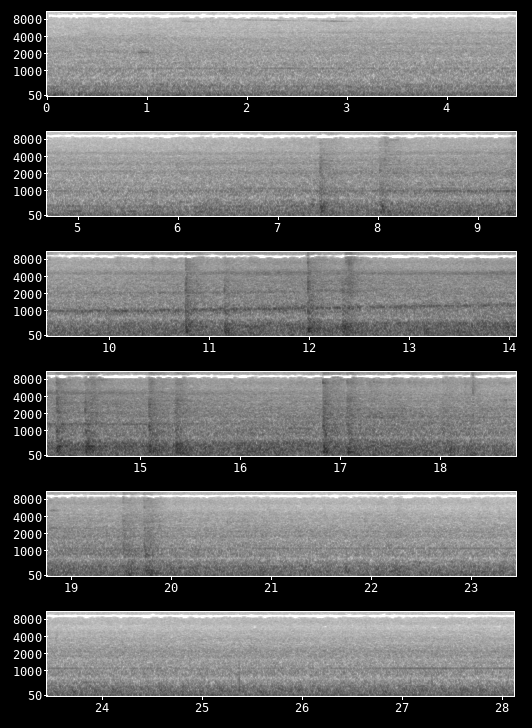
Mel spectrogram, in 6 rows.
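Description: JR Hokkaido 733 series electric train pulling away from the platform. A whine rises in pitch as it accelerates, and its wheels click sharply over rail joints as the cars pass, loudest about halfway through. The sound then fades as the train leaves.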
